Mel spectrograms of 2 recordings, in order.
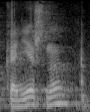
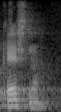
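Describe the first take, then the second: First: The word is said with all its syllables. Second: The word is said shortened, with syllables dropped. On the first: "если я скажу «хорошо», «конечно»" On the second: "и скажу «кэшно»"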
